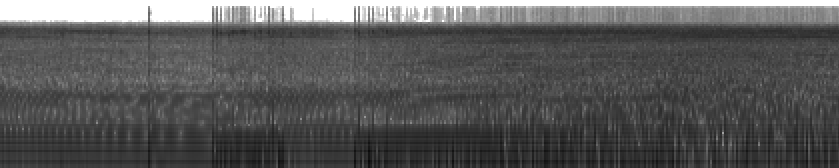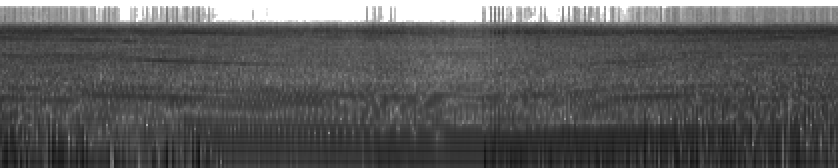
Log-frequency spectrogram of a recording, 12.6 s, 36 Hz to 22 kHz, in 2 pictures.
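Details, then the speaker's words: Lawnmower engine on 10% ethanol (E10) fuel, 53° outside, spark plug wire unhooked, revs up and sags back in slow waves every few seconds; owner suspects hot spark plug and engine ignite the ethanol so it takes off. "that's what it's doing is it's the ethanol it was 10% ethanol in the gas and when the spark plug gets warm enough the ethanol will ignite from the temperature of the engine and the temperature of the spark plug and when it does that you hear the thing take off"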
